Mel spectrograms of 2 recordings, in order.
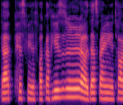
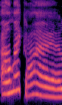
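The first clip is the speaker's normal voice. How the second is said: mock girly voice, higher pitch; 8 semitones higher, 4 dB quieter than usual. Retelling a bar story, quoting a waitress apologizing: imitating a girly voice. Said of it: "such a girl".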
